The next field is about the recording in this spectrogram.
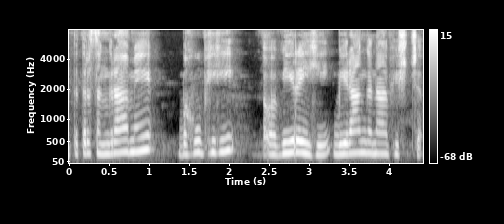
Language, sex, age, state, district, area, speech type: Sanskrit, female, 18-30, Maharashtra, Thane, urban, spontaneous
